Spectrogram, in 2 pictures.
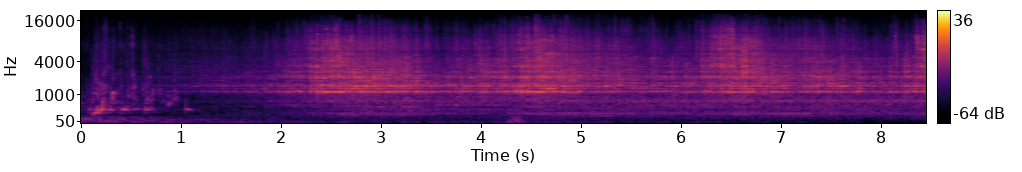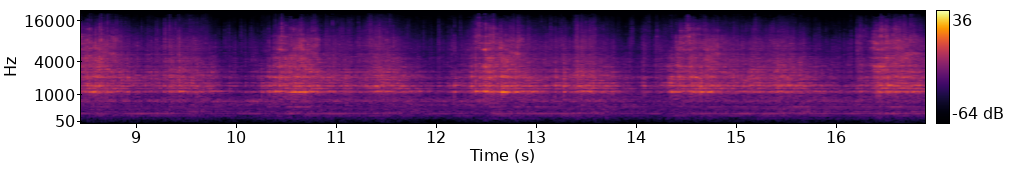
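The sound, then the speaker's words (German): In a tiled stove factory, a drum mill churns glaze with a steady grinding, rushing noise that swells at regular intervals of about two seconds. “Dann haben wir eine Trommelmühle, in der die Glasur aufbereitet worden ist. Das kann man sich vorstellen so als Hintergrundgeräusch einen ganzen Tag in so einer Kachelofenfabrik.”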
